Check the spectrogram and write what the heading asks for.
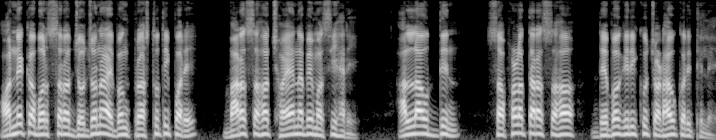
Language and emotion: Odia, neutral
